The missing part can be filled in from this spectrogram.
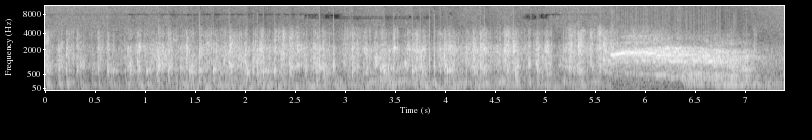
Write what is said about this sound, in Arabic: قف يا هذا، إني سمعت وقع حوافر خيل قادمة.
